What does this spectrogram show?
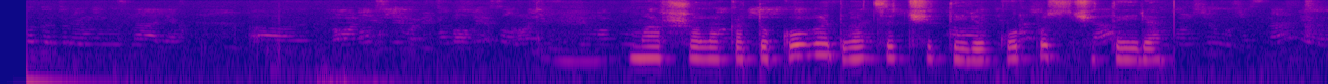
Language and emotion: Russian, neutral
